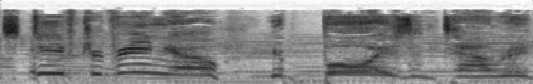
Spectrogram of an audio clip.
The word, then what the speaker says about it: Trevino: how you say it trevino yes yeah that's the spanish pronunciation steve and i are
